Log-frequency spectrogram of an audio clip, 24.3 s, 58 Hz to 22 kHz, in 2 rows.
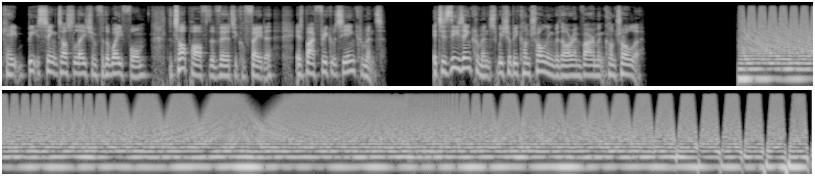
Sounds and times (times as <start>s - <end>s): Synthesizer: 11.0s - 24.3s.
